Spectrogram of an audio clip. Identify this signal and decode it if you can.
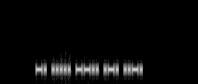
Morse code, heard as a keyed tone, about 60 wpm, 700 Hz. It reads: N5ZRF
